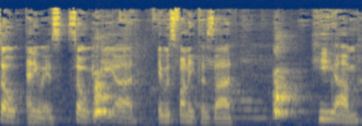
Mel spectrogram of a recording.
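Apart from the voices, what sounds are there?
dog barking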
